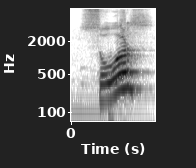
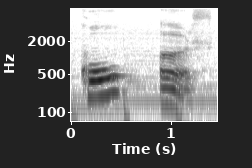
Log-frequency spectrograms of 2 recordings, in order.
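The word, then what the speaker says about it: coerce: एक चीज आप हमेशा ध्यान रखिए, जब भी वर्ड्स है ना सी से शुरू होते हैं ना, इनकी जनरली जो प्रोनाउंसिएशन होती है ना वो के से ही होती है। कॉफ, कोल्ड हमेशा क से ही आएगी।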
